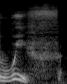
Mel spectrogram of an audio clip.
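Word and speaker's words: wyf: so first of all wife in mid Middle English is pronounced we there was a good weave there of bath and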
